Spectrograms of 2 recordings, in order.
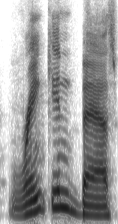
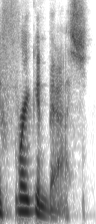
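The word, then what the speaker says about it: Rankin/Bass: its production was and i'm gonna get this right because i always say it wrong rankin bass productions because i always say freaking bass for some reason i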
